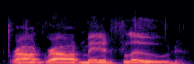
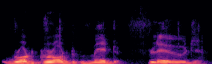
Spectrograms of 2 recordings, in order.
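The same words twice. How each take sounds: First: It is said in a Southern American accent. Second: It is said in a British accent. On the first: "Let's say it with a southern accent" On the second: "Let's say that with a British accent"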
